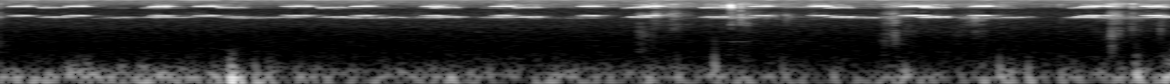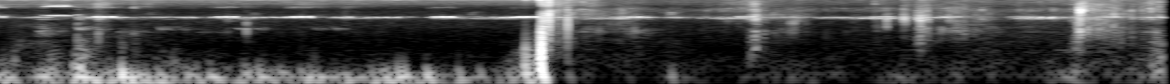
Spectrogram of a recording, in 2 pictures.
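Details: Crickets chirp in a steady, high, thin trill of pulses on a humid morning after heavy rain, beneath low cloud near a small rushing river, over low footsteps and wind rumble.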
